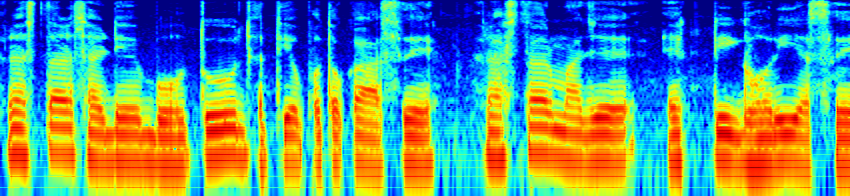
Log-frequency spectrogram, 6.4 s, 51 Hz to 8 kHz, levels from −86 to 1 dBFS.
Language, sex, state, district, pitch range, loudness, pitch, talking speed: Bengali, male, Assam, Kamrup Metropolitan, 115-135 Hz, -13 LUFS, 125 Hz, 115 wpm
